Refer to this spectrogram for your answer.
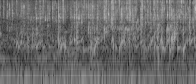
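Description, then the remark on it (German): Steady splashing and trickling of water from the Spargelbrunnen (asparagus fountain), a tiny fountain that looks like a drinking-water fountain, a continuous bright, bubbling patter at moderate volume with no voices. “Ich habe extra meine Brüste ins Wasser gehalten, damit man hört, wie es hier so plätschert.”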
